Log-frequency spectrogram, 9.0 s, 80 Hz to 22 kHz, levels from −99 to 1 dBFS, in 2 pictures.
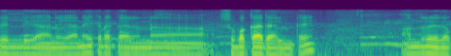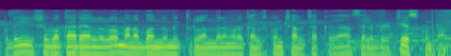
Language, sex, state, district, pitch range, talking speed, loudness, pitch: Telugu, male, Telangana, Nalgonda, 100-105 Hz, 135 wpm, -20 LUFS, 100 Hz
